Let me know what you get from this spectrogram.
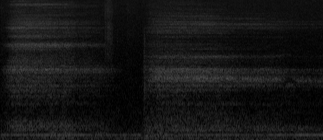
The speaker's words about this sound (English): Breathing in through our nose. Exhaling through our nose this time.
